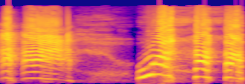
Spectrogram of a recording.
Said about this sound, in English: Whoever thought you're the one that's shouting right now?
